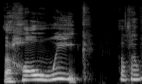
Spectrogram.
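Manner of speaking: usual speaking voice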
